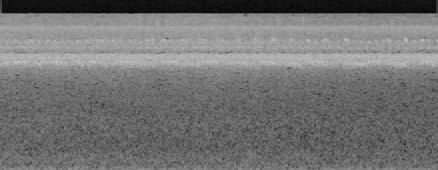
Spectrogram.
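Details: Crickets produce a continuous high-pitched trill that holds steady throughout, set against a broad, rushing bed of wind noise that fills the low end.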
